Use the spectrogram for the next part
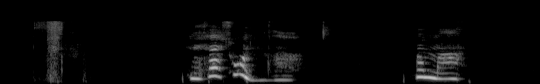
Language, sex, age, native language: Icelandic, male, 6, Icelandic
